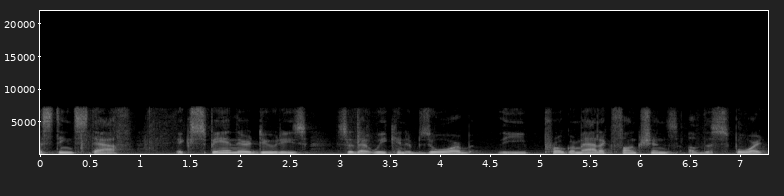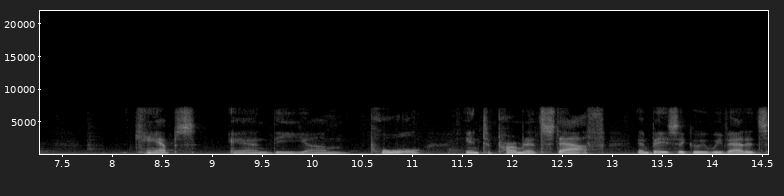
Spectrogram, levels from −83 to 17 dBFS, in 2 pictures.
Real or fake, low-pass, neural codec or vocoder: real; 7.2 kHz; none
